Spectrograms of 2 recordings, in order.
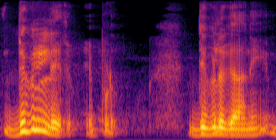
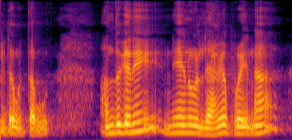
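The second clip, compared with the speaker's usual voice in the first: ordinary talk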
